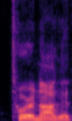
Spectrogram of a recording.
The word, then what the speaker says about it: Toranaga: Toranaga, thank you.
